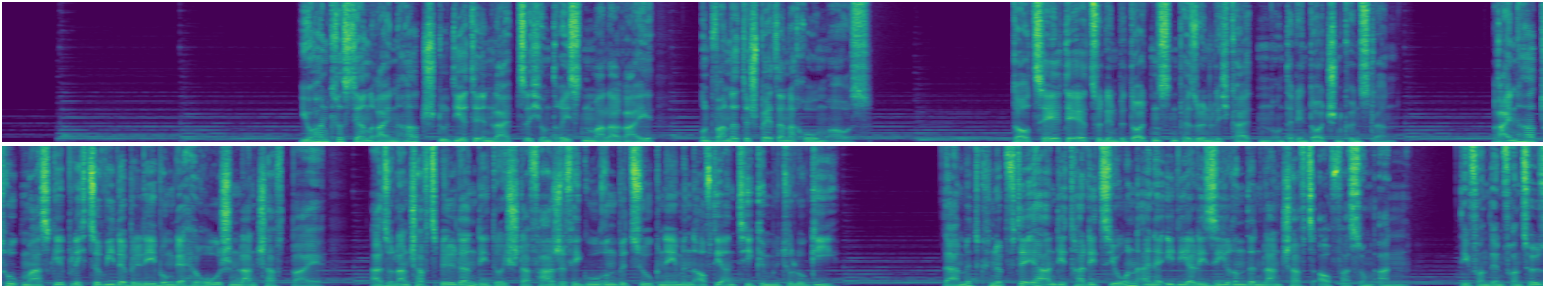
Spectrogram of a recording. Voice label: audioguide

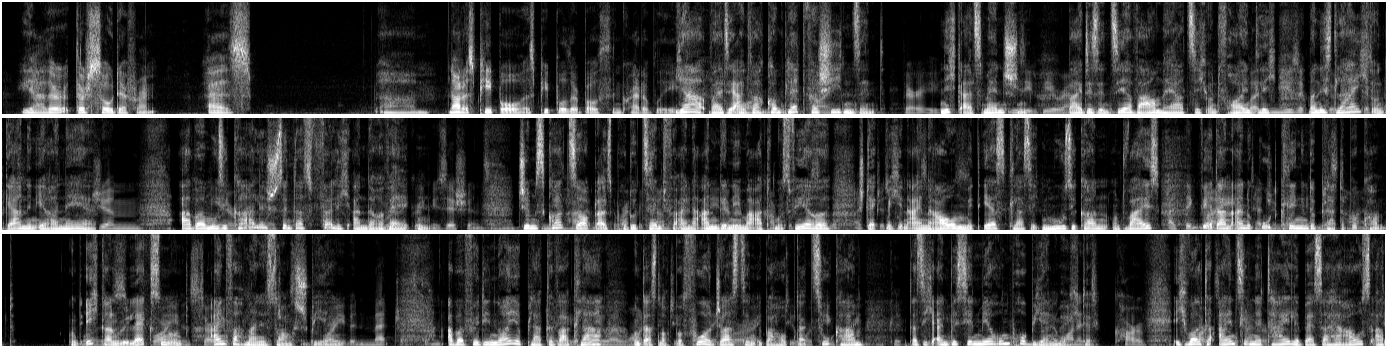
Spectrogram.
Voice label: voice over; dlf

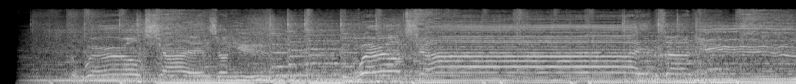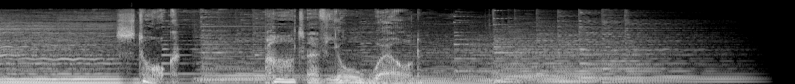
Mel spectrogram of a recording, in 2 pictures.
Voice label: tv spot; storck; studio funk hh

